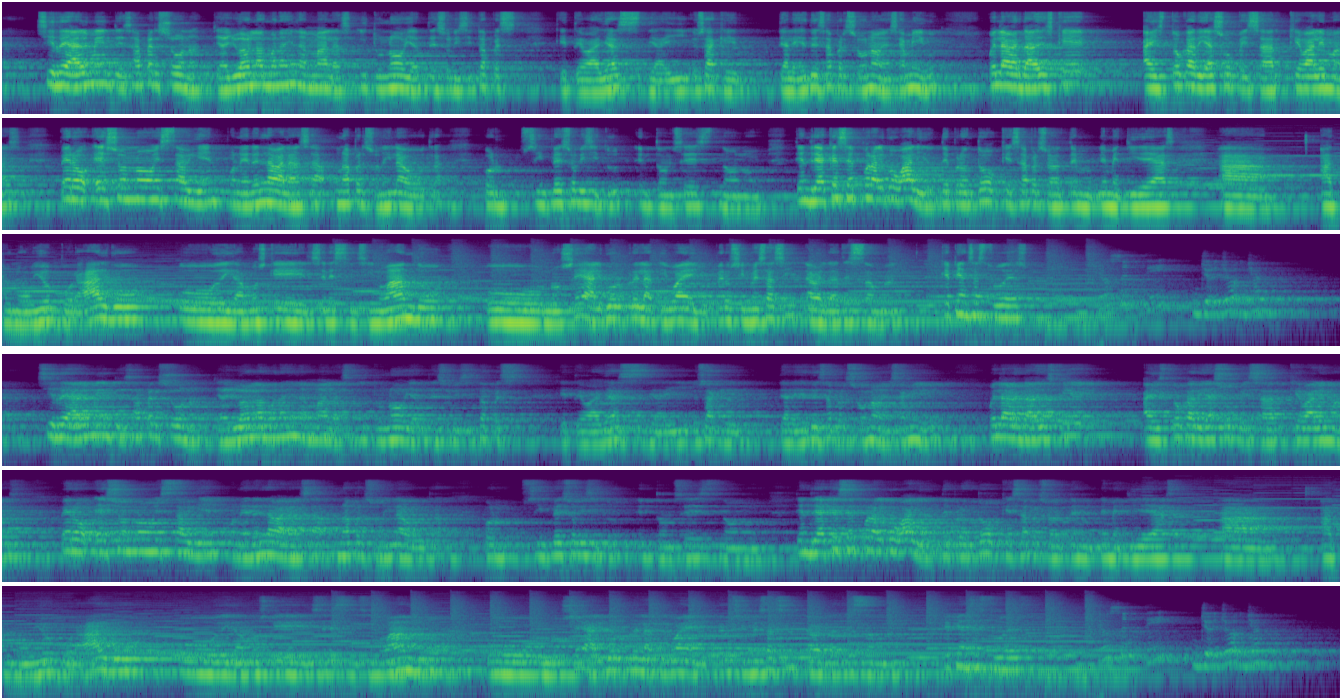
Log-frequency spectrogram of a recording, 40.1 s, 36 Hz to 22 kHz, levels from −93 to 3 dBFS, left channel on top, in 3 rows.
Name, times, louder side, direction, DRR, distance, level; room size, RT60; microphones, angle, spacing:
voice 1, 0.4-5.1 5.6-7.4 7.8-9.4 9.9-10.9 11.4-17.8 18.2-21.0 21.3-26.1 26.6-28.2 28.5-31.2 31.6-35.8 36.2-37.0, left 5 dB, 80° left, 9 dB, 0.5 m, -24 dB
sound 1, 24.8-37.7, left 1 dB, 80° right, 2.0 m, -36 dB
voice 2, 37.5-39.3, right 1 dB, 15° right, 0 dB, 0.9 m, -37 dB
11.5 x 5.6 x 4.8 m, 2.6 s
head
